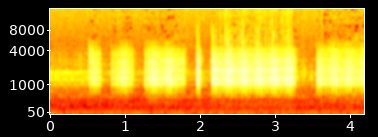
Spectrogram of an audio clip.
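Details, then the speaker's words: Canadian General Electric JK-53 three-band tube radio on low 65 V supply during checkout, antenna wire touched. Raspy stop-start buzz, interference the owner believes is picked up by the radio rather than generated inside. "now that noise you hear you know what a lot of radios make that sound in my shop and I'm always asking myself if Jesus is coming out of the radio or is it being picked up by the radio"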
